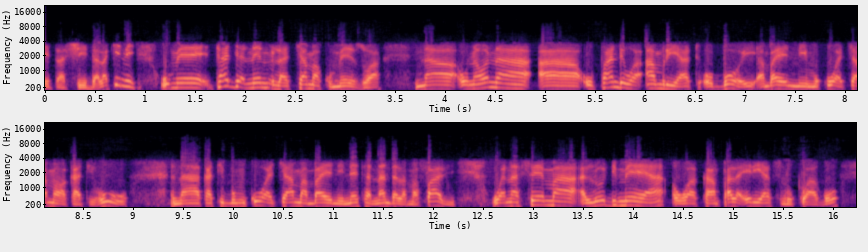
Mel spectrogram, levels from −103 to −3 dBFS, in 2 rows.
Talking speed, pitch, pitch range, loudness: 140 wpm, 165 Hz, 140-210 Hz, -29 LUFS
